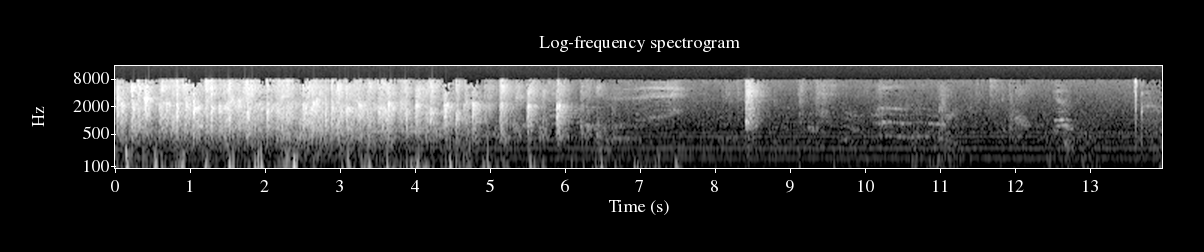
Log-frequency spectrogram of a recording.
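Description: A small group applauds a church leadership team with brisk, dense clapping for several seconds, then it thins out into a few scattered claps and fades away.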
